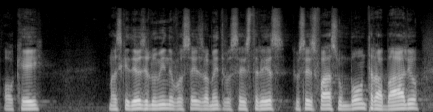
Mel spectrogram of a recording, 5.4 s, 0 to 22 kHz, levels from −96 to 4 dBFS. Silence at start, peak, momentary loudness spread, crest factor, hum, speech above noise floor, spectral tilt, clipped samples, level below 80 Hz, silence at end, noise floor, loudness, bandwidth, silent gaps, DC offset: 0.05 s; -4 dBFS; 9 LU; 18 dB; none; 40 dB; -7 dB/octave; under 0.1%; -62 dBFS; 0.2 s; -61 dBFS; -21 LUFS; 15 kHz; none; under 0.1%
